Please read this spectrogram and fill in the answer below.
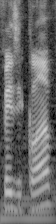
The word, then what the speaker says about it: FaZe Clan: Mas temos, eu falei certo, FaZe Clan.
